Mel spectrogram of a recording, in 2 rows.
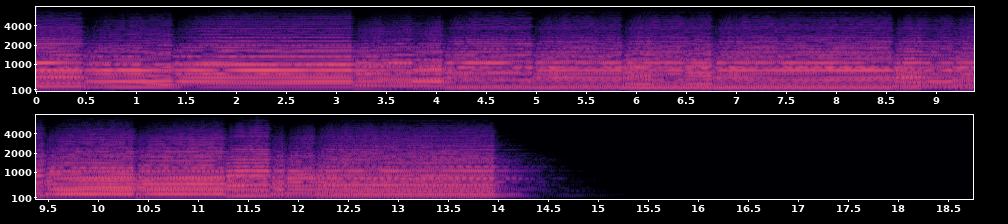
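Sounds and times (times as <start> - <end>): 
trombone quartet playing a hymn: 0.0 - 14.2.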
